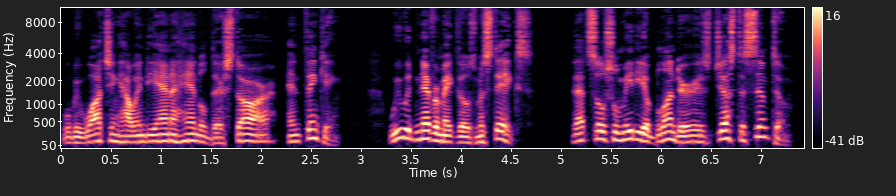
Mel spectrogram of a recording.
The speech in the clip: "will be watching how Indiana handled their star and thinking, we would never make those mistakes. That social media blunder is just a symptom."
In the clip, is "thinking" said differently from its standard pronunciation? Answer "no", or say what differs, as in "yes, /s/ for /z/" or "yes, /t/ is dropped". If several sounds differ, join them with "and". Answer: no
